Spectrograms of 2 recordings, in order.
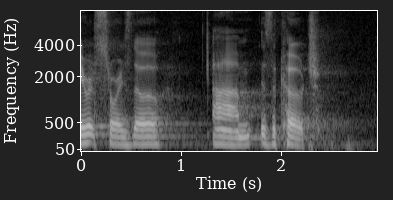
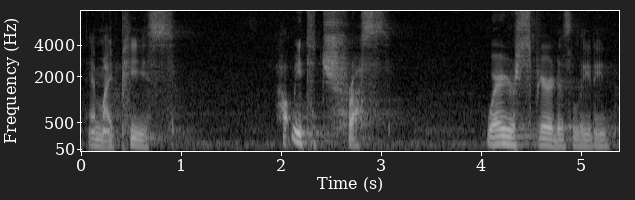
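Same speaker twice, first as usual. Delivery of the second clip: prayer growing much softer toward a near whisper; fading prayer; 3 semitones lower, 7 dB quieter than usual. Acted. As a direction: let the prayer fade down to a hush. Leads closing prayer.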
